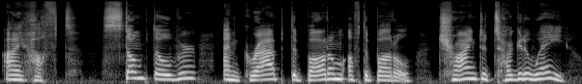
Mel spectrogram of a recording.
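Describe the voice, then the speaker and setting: A woman's voice: a little high, a little slow, no echo. A woman narrating a scripted story in the first person as part of an audio drama.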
